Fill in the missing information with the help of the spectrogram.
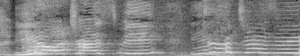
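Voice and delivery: high squeaky laughing disbelief. Real, not acted. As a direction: squeal it in mock hurt. Mock offense, laughing.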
